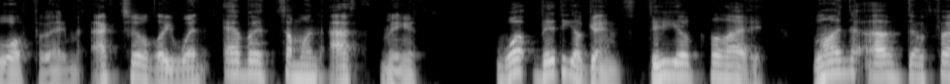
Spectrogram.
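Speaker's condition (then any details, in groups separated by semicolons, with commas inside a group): Cerebral palsy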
